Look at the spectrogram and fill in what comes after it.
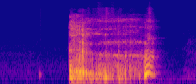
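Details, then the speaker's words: A single harsh, rough cough with a hoarse, barking edge and short catch; croupy cough in someone ill about a week, starting with sore throat, cough worse lying down. "But then I developed this cough, which I can't even lay down in bed because when I lay down in bed, all this whatever it is accumulates"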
